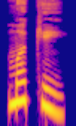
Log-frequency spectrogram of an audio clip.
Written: ಮೆಕ್ಕೆ

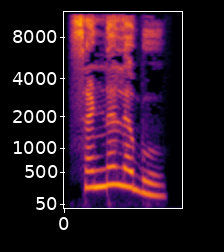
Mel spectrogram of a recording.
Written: ಸಣ್ಣಲಬು

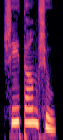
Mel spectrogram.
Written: ಶೀತಾಂಶು

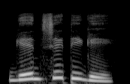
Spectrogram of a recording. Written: ಗೆಜ್ಜೆಟೀಕೆ

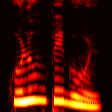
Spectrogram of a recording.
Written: ಕುಳುಂಪೆಗೊಳ್

